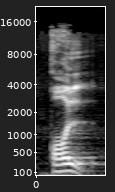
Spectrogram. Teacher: قاف کو موٹا، لام کو باریک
